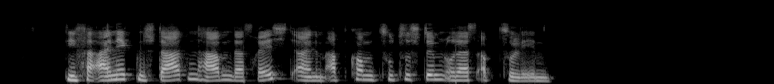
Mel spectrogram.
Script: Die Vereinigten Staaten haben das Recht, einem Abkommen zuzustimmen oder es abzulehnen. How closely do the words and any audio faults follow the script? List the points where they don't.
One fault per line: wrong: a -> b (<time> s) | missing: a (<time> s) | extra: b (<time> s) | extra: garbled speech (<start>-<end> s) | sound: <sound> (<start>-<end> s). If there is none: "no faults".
no faults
